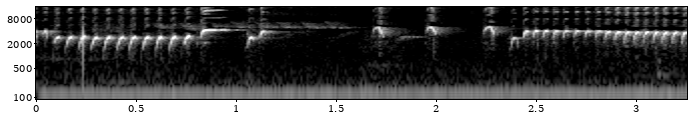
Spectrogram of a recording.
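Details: Canary song used as a lure to prompt reluctant or young canaries to sing: fast rolled trills of bright, high notes, broken by a few sharp upslurred chips, then a rapid even trill, over a steady low hum.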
